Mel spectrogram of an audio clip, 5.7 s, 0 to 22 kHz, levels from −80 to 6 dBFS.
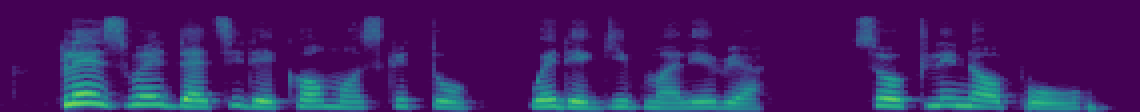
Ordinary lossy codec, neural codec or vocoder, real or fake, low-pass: none; codec, 24 kHz, 0.9 kbps, DualCodec; fake; none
